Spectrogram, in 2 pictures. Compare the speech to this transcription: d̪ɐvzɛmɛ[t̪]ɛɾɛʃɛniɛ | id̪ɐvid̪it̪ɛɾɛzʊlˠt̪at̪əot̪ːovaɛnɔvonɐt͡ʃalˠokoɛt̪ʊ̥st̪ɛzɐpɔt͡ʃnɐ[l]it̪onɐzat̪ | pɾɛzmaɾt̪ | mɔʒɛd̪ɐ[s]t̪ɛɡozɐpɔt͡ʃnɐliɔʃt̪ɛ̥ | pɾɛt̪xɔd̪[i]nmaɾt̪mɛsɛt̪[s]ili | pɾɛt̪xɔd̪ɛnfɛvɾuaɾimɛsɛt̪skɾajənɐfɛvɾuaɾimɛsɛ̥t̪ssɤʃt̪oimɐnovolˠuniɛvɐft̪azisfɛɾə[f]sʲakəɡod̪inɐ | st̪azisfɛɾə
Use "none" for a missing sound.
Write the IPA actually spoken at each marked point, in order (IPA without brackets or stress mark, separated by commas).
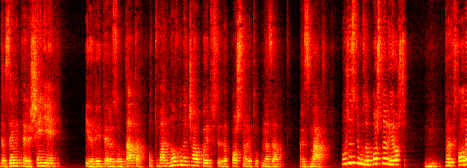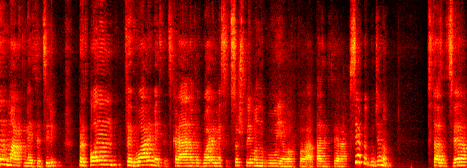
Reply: t̪, l, s, ɛ, s, f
